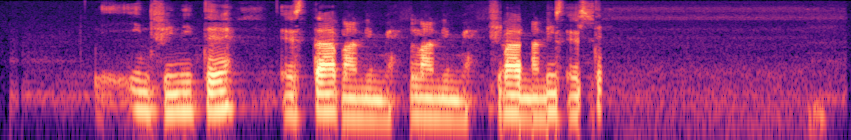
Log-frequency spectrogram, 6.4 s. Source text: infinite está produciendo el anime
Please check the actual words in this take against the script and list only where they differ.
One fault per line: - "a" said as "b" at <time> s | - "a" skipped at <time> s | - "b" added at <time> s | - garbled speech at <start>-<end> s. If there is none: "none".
- "produciendo" said as "anime" at 2.6 s
- garbled speech at 3.7-4.5 s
